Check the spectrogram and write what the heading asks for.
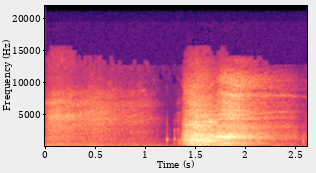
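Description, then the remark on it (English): A single deep breath: a soft inhale followed by a longer, louder, airy exhale like a sigh, with no talking. “And so, taking a deep breath, quite literally,”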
